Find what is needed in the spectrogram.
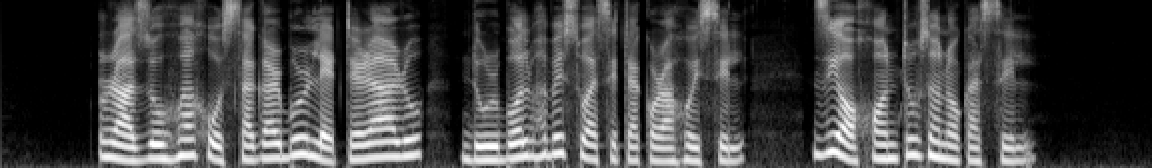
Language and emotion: Assamese, sad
